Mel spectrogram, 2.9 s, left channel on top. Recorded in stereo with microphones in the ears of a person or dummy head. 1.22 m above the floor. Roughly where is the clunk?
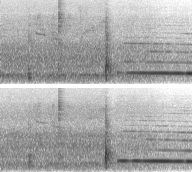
Right.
